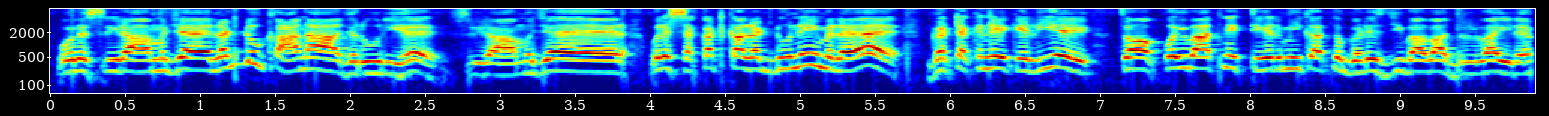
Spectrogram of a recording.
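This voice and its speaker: High-voiced woman preacher telling a devotional story. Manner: storytelling sermon broken by call-and-response chants.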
